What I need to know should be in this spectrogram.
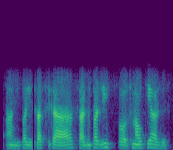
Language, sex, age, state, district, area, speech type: Punjabi, female, 30-45, Punjab, Tarn Taran, urban, conversation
